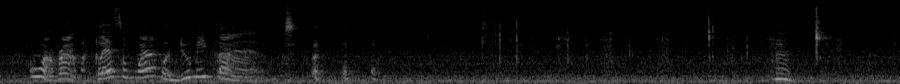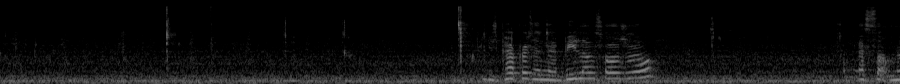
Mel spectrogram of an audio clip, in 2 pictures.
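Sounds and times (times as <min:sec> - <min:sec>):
crisp chewing crunches: 0:04.2 - 0:12.8.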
